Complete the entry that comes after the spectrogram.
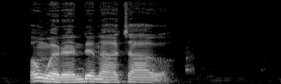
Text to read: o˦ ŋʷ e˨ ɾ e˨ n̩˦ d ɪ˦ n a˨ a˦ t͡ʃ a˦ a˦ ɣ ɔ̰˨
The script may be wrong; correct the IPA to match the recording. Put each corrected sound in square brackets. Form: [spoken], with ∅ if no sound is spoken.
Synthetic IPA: o˦ ŋʷ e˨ ɾ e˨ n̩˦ d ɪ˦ n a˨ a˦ t͡ʃ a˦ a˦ ɣ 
